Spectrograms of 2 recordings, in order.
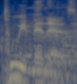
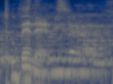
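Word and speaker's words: Tuminez: I tend to say Tumenez, but it's Tumenez.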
